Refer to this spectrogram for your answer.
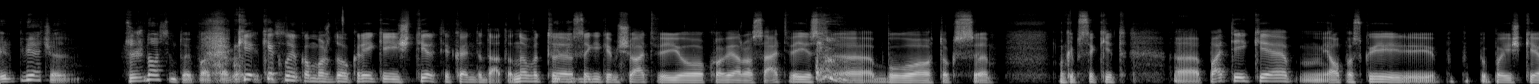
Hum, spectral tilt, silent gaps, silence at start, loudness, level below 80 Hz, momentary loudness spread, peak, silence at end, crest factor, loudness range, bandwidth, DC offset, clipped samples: none; -5 dB/octave; none; 0 s; -24 LUFS; -58 dBFS; 7 LU; -6 dBFS; 0 s; 18 dB; 3 LU; 14.5 kHz; under 0.1%; under 0.1%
